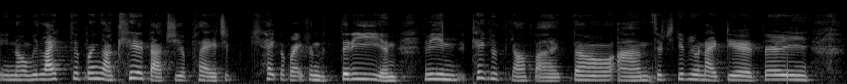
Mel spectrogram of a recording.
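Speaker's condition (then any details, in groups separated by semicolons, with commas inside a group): Deaf and hard of hearing; since childhood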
